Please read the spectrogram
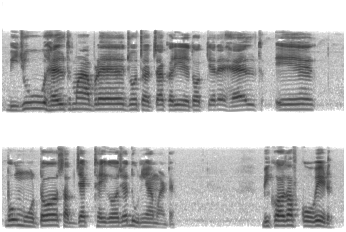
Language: Gujarati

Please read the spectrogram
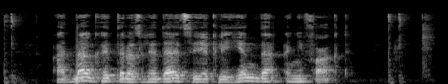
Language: Belarusian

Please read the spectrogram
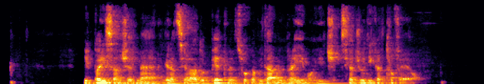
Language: Italian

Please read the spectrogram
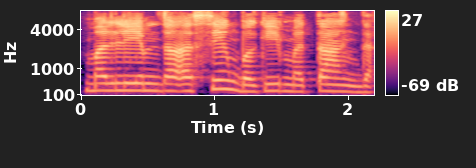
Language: Manipuri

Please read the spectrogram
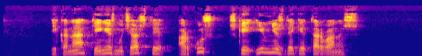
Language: Mari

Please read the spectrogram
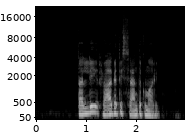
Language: Telugu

